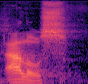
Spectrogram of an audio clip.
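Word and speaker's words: allos (ἄλλος): That word another is an interesting Greek word because that word actually means is pronounced allos in Greek.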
